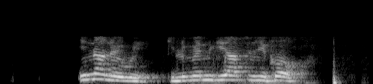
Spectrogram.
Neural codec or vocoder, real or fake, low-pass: autoencoder, 48 kHz, 128 numbers a frame, DAC-VAE, trained on Japanese speech; fake; 3.6 kHz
